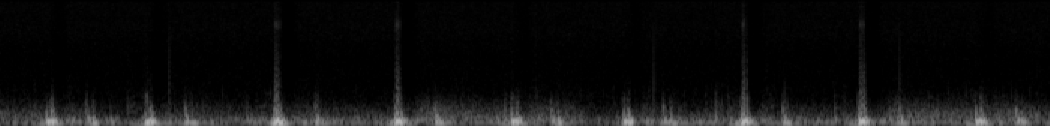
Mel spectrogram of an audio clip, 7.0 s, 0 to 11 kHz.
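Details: Own normal heartbeat recorded with a homemade field stethoscope microphone during housework: steady paired thumps about 75 per minute, faint tableware clinks in background.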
